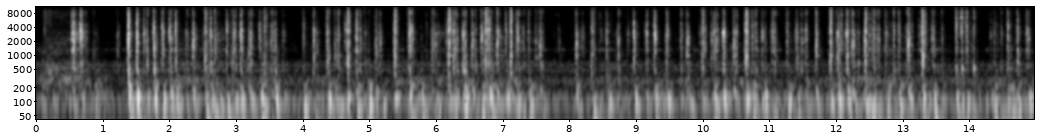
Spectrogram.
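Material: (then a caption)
Plastic. Fingertips type fast and densely on the keys of a black plastic computer keyboard, producing a steady stream of overlapping clicks for the full clip. Each keystroke is a short, bright tap over a low, thumpy body around 105 Hz. Every tap dies away almost at once, with a few slightly louder strikes standing out near the start.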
